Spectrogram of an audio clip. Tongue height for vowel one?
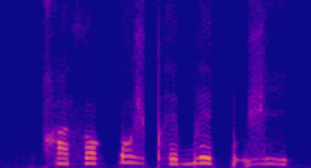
low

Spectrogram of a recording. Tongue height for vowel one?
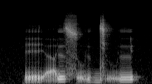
low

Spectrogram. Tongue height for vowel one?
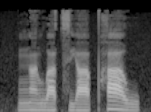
low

